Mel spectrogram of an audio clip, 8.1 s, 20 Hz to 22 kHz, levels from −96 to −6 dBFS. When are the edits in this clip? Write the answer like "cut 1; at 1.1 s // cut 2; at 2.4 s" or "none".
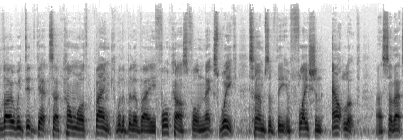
cut 1; at 3.1 s // cut 2; at 5.0 s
